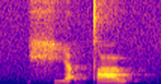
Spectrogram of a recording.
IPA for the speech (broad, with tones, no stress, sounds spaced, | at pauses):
x i˧ ʔ tˤ u˧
